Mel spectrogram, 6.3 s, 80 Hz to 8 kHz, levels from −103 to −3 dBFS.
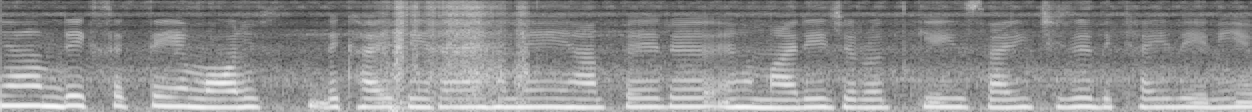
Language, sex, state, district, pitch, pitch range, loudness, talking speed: Hindi, female, Uttar Pradesh, Budaun, 220 Hz, 215-225 Hz, -14 LUFS, 210 wpm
